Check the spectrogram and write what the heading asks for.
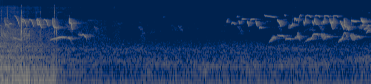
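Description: Small birds chirping in quick, high runs: a short burst about a second in, then a longer stretch of rapid chirping from about halfway. Wind rumble on the microphone fades out during the first second.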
